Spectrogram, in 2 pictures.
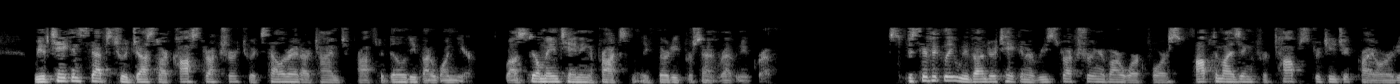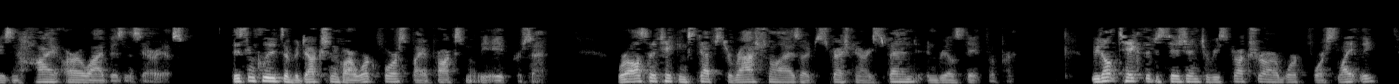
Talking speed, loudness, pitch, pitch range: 165 wpm, -25 LUFS, 120 Hz, 105-130 Hz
